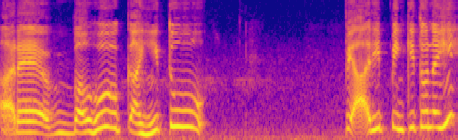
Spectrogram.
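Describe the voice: A cartoonish character voice moves at a very slow pace with lively intonation. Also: woman, high pitch for a woman.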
